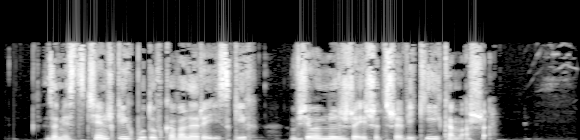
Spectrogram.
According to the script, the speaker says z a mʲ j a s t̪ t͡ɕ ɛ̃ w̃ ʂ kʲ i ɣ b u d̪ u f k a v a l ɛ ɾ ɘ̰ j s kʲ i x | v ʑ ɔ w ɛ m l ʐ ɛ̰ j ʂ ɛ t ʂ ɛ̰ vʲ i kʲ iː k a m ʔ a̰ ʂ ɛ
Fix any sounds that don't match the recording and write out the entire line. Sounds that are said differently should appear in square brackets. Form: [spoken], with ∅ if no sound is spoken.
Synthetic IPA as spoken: z a mʲ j a s t̪ t͡ɕ ɛ̃ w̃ ʂ kʲ i ɣ b u [t̪] u f k a v a l ɛ ɾ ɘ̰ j s kʲ i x | v ʑ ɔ w ɛ m l ʐ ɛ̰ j ʂ ɛ t ʂ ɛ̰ vʲ i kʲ iː k a m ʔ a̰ ʂ ɛ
